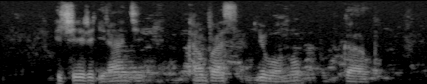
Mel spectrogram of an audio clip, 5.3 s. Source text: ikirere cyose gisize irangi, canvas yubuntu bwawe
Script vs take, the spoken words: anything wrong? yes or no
yes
